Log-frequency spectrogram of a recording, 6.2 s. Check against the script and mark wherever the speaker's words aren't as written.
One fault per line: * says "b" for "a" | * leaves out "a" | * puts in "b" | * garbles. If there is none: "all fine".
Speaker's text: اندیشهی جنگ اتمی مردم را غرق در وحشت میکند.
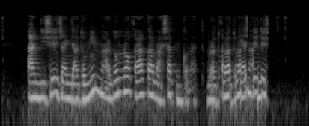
* garbles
